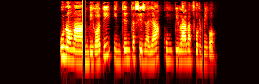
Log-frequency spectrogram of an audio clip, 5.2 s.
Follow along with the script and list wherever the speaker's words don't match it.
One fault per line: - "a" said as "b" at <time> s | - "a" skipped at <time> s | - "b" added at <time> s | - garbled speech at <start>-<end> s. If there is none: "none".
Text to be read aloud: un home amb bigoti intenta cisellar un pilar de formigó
none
